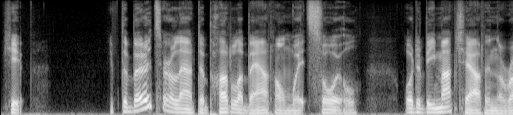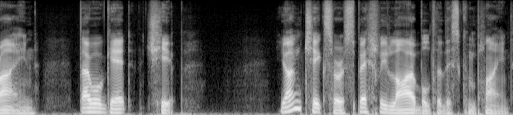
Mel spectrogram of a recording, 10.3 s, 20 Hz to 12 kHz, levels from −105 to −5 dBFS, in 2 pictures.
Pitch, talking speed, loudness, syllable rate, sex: 100 Hz, 180 wpm, -19 LUFS, 5.7 syllables/s, male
